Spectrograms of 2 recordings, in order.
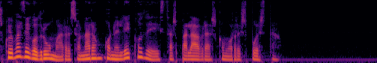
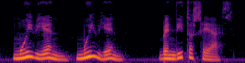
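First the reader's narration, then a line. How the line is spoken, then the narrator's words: Tearful exclamation in unison. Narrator (Spanish): Los Vaisnavas, cuyos ojos estaban llenos de lágrimas, exclamaron al unísono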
